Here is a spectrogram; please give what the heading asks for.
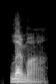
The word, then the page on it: lemma: American English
